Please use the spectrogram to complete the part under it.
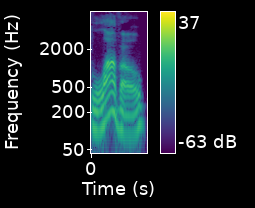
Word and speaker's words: LAWO: Now, it's pronounced Lavvo, but it's spelled L-A-W-O because it's a German company.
